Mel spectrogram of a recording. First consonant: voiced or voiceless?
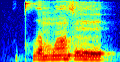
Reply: voiceless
